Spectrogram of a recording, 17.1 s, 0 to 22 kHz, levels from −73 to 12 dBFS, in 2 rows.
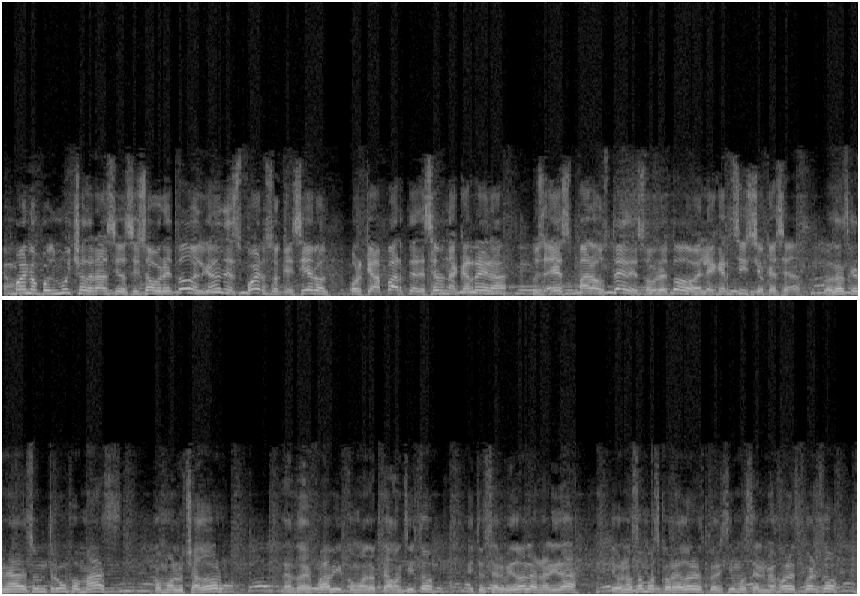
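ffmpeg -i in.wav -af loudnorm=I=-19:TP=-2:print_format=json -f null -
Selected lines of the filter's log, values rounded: "input_i" : "-18.4",
"input_tp" : "-1.8",
"input_lra" : "1.8",
"input_thresh" : "-28.4",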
